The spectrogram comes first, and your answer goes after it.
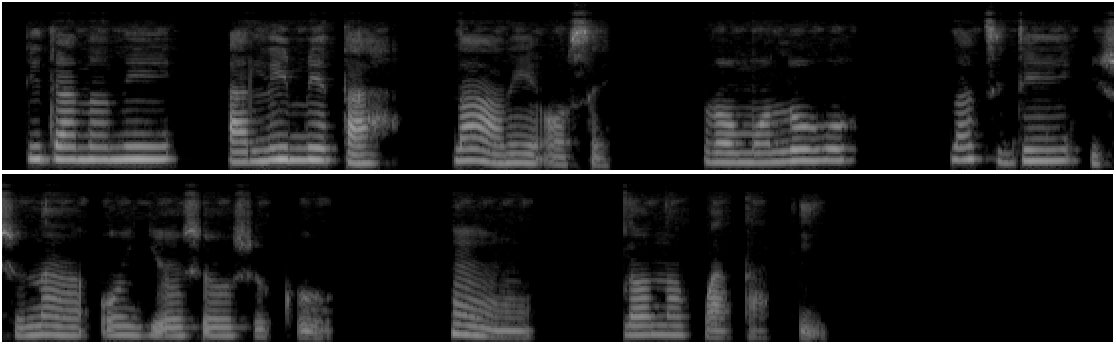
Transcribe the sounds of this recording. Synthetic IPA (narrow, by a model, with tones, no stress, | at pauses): d̥i˦da˦nã˧nĩ˦ | a˧li˦me˦ta˧ | la˦˨ɾ̃ĩ˧˨ʔɔ̰˨sɛ˨ | ɾɔ˧mɔ̃˧lo˦wo˦ | la˦ti˧dẽ˦i˨sũ˨˦nãː˦o˦n̩˦d͡ʒe˧o˧so˦o˧su˧kʰo̰˨ | hũ˦˨ | lɔ˦nã˦k͡pa˨ta̰˨kʰḭ˨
